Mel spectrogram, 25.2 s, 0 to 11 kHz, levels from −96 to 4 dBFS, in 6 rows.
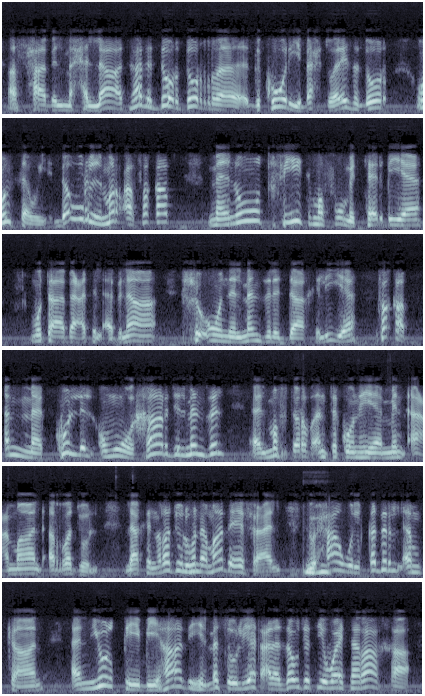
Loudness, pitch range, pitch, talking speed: -19 LUFS, 160-250 Hz, 190 Hz, 120 wpm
